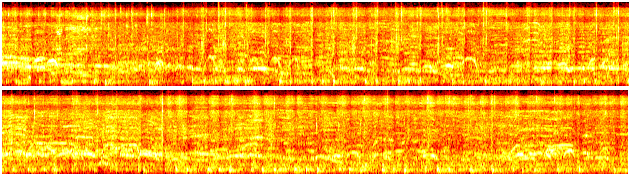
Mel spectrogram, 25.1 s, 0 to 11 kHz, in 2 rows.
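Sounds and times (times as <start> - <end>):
crowd din: 0.0 - 25.0
stadium crowd cheering and shouting: 0.0 - 25.0.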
